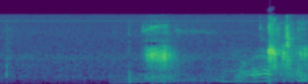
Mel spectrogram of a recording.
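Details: Shiloh, a talkative four-year-old Siamese cat at home during play, gives two drawn-out, wailing meows about a second apart, indoors with faint low speech.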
